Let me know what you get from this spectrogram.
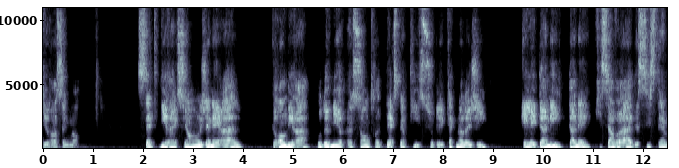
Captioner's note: repeats in French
